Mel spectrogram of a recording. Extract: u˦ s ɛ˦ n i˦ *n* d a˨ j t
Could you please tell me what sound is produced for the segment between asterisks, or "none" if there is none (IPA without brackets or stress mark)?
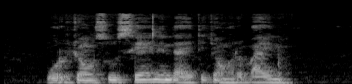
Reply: n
